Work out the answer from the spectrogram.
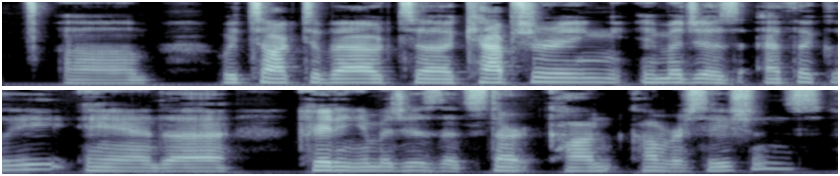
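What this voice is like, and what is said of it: Congested voice from a cold. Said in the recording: “I've got a cold, so my voice sounds funny”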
